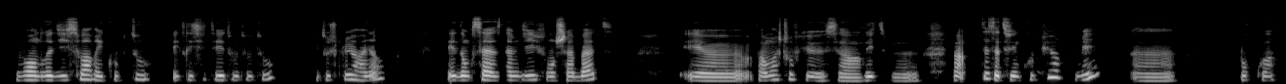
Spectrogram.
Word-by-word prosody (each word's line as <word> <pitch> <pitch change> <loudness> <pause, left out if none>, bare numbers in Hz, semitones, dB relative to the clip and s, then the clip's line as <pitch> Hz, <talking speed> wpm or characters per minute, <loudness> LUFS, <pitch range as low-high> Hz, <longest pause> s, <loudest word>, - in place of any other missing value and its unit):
vendredis 200 0 +4
soirs, 225 0 +3
ils 190 - +1
coupent 195 0 -12
tout, 230 -1 -5 0.2
l'électricité, 395 -1 0
tout, 390 -1 -6
tout, 390 0 -8
tout. 280 +1 -7 0.4
Ils - - -16
touchent 405 - -5
plus 230 -1 +1
à 215 - +1
rien 195 +8 0 0.6
et 405 - +5
donc 395 -1 +4
sa 200 -3 +6
samedi, 200 +1 0
ils 215 - -1
font 185 -2 -4
shabbat 195 +6 +4 0.9
et 180 - +1
heu, 165 -1 +2
enfin, 180 -1 0
moi, 215 +3 0
je - - -6
trouve 235 -1 -4
que 180 -2 -2
c'est 175 - -3
un 160 -1 0
rythme, 185 -2 -1
heu, 160 0 -7 0.3
enfin, - - +4 0.2
tu 270 - 0
sais, - - 0
ça 410 - +7
te - - -3
fait 395 - +5
une 380 - -4
coupure 330 -1 +1 0.2
mais 380 - +4 0.4
heu, 170 0 -5 0.7
pourquoi? 195 -1 -6
200 Hz, 200 wpm, -25 LUFS, 185-265 Hz, 0.9 s, ça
